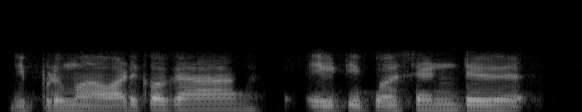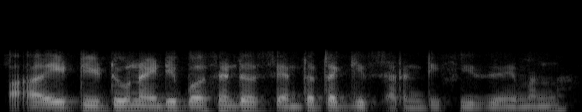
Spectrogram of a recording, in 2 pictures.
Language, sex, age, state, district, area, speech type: Telugu, male, 18-30, Andhra Pradesh, Annamaya, rural, conversation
